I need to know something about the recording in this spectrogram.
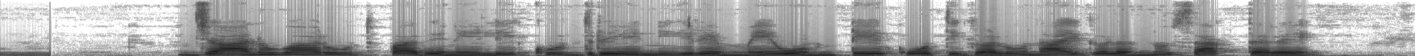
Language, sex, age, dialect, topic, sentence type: Kannada, female, 18-24, Mysore Kannada, agriculture, statement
